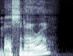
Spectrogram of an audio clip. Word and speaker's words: Bolsonaro: Bolsonaro? – That was pretty good, yeah.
